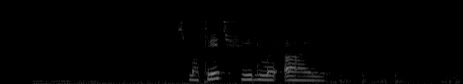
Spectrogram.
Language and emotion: Russian, neutral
